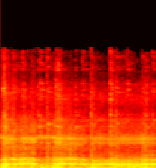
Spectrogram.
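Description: Devotional qasidah singing: one voice carries an ornamented, wavering melody over a steady drone, with low drum beats about one and a half times a second.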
